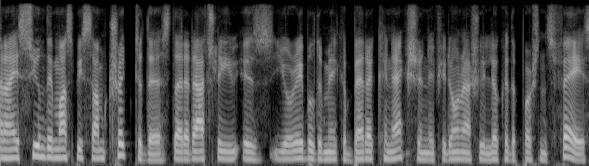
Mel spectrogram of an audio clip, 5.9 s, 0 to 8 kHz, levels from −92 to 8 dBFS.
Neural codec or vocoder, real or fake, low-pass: none; real; 7.2 kHz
